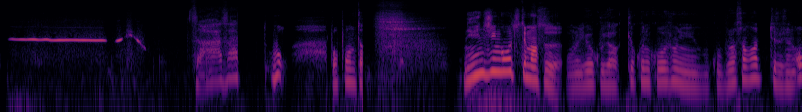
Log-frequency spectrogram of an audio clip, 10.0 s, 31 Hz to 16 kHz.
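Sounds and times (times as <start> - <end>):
falling whistle: 0.1 - 1.9.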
